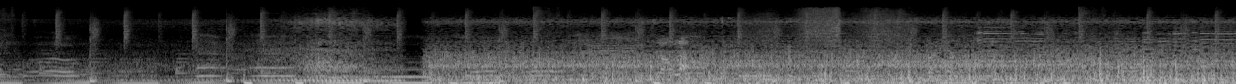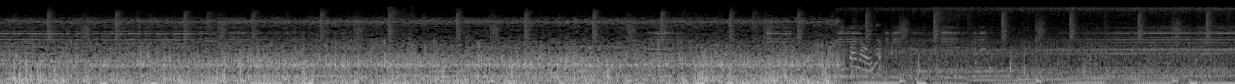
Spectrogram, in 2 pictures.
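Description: Background music, giving way about four seconds in to the live sound of a motorcycle being ridden: engine running under a steady rush of wind on the microphone. Near the end the music comes back in.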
